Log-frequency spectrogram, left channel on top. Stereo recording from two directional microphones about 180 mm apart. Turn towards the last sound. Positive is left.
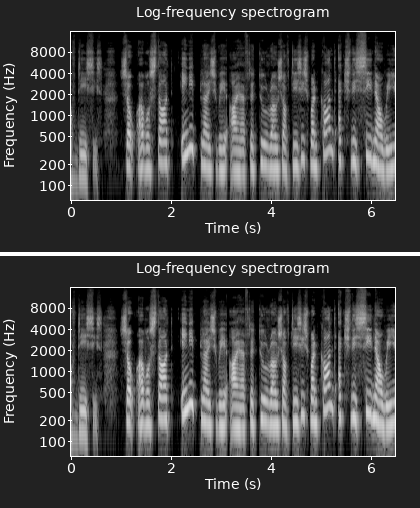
turn(degrees=-30)  # may be behind; listen again after turning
